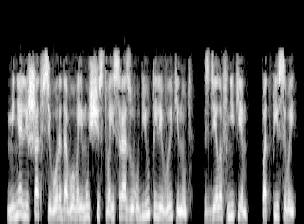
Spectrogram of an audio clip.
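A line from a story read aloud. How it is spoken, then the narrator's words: Plain. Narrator (Russian): сказал старик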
